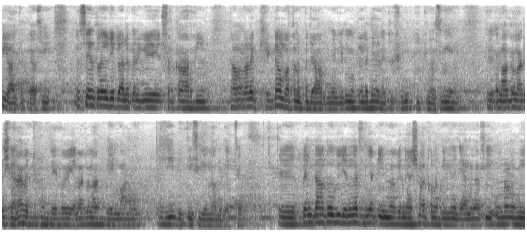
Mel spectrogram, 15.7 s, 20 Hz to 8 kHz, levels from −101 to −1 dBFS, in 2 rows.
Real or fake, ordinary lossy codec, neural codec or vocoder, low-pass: fake; none; codec, 44.1 kHz, 3.4 kbps, Pupu-Codec; 7.2 kHz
